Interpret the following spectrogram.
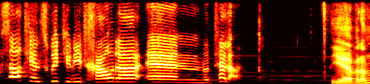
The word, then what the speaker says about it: Gouda: It's spelled Gouda. It's Gouda because it's good. It's good. It's good. Yeah, well, that's like how you pronounce the G in Dutch in most cases.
